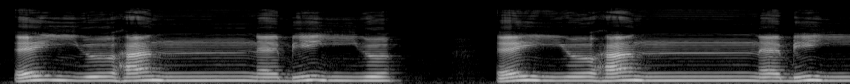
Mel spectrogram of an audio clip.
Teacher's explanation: buradaki nun nunda bir elif miktarı tutalım eyyühen nebiyyü eyyühen nebiy Yüyü de çekmeyelim.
